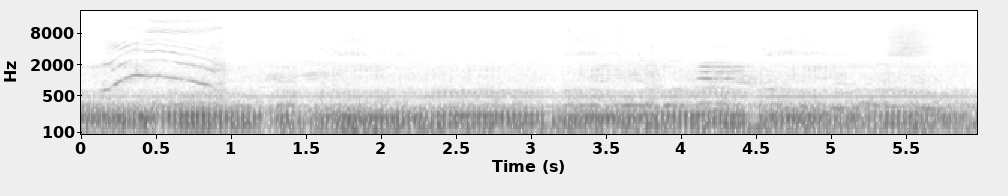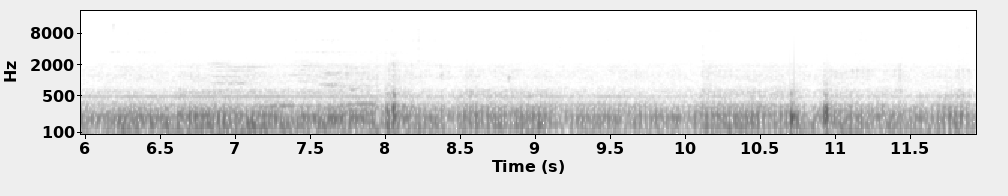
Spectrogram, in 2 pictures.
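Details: Right after giving birth, a mother cat carries her kitten while purring in an unbroken low rumble. It opens with a quick, high downward mew, and light rustling and faint tapping sounds follow.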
